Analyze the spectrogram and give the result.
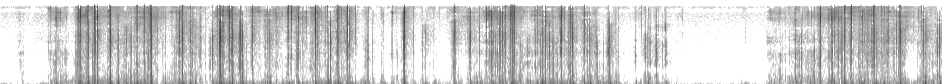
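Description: A red plastic flying ring toy with nubs, held at the sides, is scratched with fingertips and nails across its nubs. The result is dense, rapid scratchy tapping with a low thump-like body and bright crackle, running in bursts with a brief quiet gap near the end.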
